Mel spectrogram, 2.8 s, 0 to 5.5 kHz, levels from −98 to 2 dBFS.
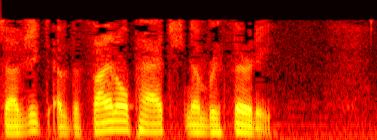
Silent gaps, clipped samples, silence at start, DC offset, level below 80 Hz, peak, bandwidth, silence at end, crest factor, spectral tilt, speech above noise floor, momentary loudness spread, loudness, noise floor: none; under 0.1%; 0 s; under 0.1%; -48 dBFS; -8 dBFS; 4 kHz; 0.8 s; 16 dB; -12 dB/octave; 31 dB; 8 LU; -24 LUFS; -55 dBFS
